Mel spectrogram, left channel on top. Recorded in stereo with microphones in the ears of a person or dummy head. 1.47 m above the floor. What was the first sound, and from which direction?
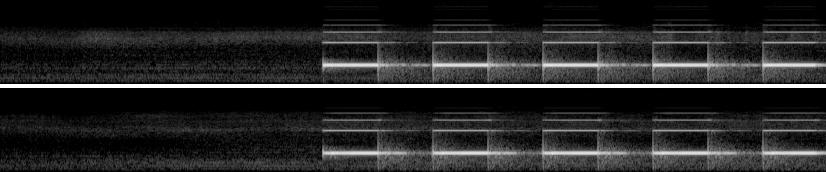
An alarm, 15° left (ahead or behind).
